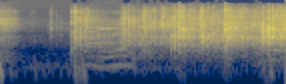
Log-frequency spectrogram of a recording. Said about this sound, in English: They're cheering in the hallway. If you hear that, it's because it's promotion Sunday.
